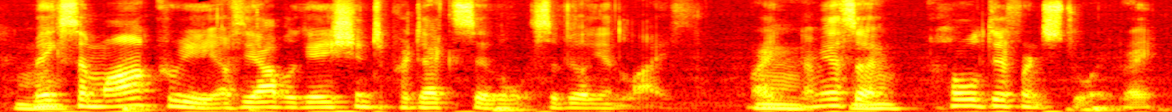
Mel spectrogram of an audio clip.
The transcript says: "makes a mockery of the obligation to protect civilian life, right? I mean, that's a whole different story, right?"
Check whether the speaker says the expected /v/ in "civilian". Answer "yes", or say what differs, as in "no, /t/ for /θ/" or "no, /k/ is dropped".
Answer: yes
